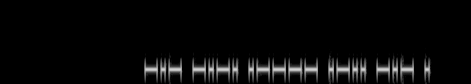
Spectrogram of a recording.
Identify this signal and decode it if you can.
Morse code, heard as a keyed tone, about 29 wpm, 700 Hz. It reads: KC1LKE
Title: USA Call Signs - 6 Characters - Repeated 3x - 30wpm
